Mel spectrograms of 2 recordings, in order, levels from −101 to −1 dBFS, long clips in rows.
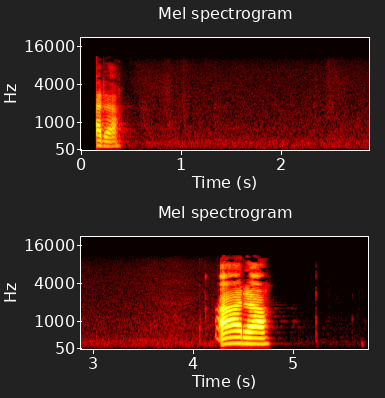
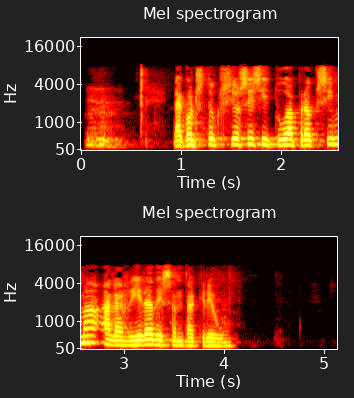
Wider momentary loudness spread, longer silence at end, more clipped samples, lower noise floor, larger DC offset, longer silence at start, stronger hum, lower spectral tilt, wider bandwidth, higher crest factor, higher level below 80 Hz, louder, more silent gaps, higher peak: first, 19 LU vs 16 LU; about the same, 1 s vs 1.05 s; neither; about the same, -78 dBFS vs -77 dBFS; neither; about the same, 0.15 s vs 0.05 s; neither; second, -3 dB/octave vs -5 dB/octave; first, 10.5 kHz vs 8.2 kHz; first, 24 dB vs 18 dB; second, -84 dBFS vs -60 dBFS; about the same, -17 LUFS vs -19 LUFS; neither; about the same, 0 dBFS vs -2 dBFS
